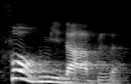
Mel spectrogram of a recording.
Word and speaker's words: formidable: لاحظوا المقطع الموالي ام مع اي سننطقها مي مي. دي مع ا دا دا. لاحظوا ب ليست أمامها أي حرف من هذه الأحرف، سننطقها ب ب. ثم ال مع أ سننطقها ل. إذا سوف نحاول جمع الكلمة بأكملها فوغ مي دا ب ل. formidable. أحسنتم formidable هو شيء مبهر أو شيء جيد رائع.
